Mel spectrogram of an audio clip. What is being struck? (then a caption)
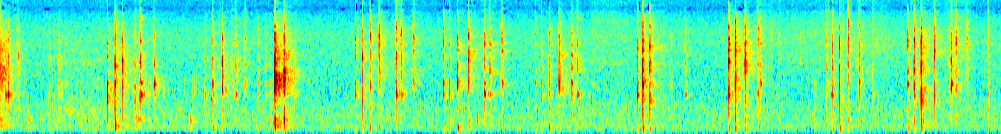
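Small round metal cream tin. Long fingernails tap on the printed lid of a small, round, closed Balea metal cream tin, then move to its light-blue metal side rim. Quick, dry, bright clicks come in irregular bursts across the clip, each tap dying away almost at once with no ring.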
